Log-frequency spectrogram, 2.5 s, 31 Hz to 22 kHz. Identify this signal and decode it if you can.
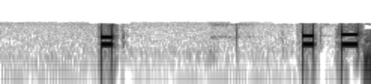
DTMF, heard as telephone touch tones, tones of about 100 ms. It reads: 123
